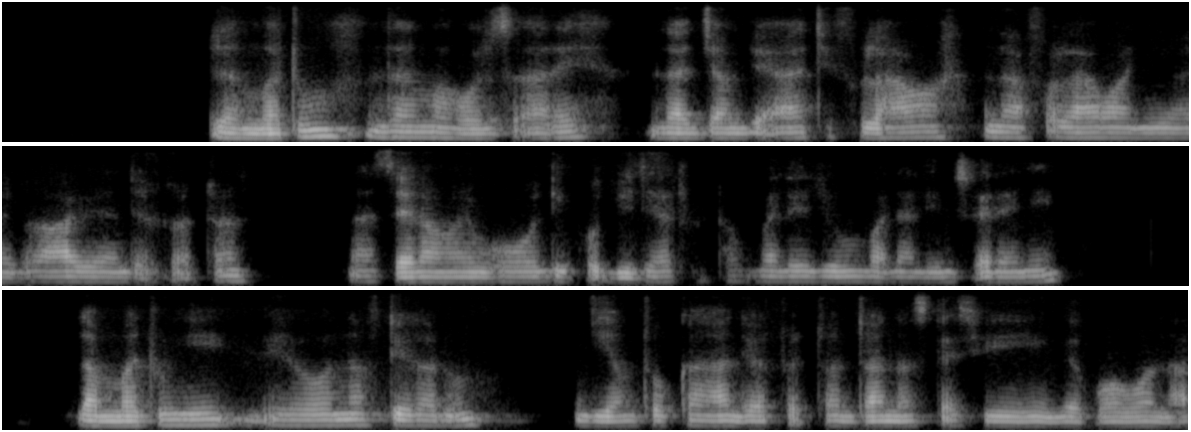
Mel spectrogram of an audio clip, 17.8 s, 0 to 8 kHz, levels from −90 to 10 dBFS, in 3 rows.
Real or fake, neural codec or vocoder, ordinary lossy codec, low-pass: fake; codec, 24 kHz, 0.5 kbps, DualCodec; Opus, 16 kbps; 7.2 kHz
